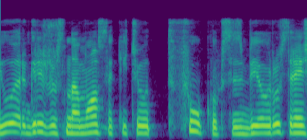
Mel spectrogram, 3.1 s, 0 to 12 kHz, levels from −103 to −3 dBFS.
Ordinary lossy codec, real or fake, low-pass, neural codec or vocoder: MP3, 96 kbps; fake; 7.2 kHz; codec, 16 kHz, 8 kbps, FreqCodec, larger model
